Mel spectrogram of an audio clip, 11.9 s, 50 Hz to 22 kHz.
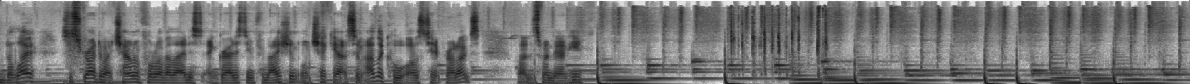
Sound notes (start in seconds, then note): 6.1 inspirational music; 7.2 keyboard clicking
